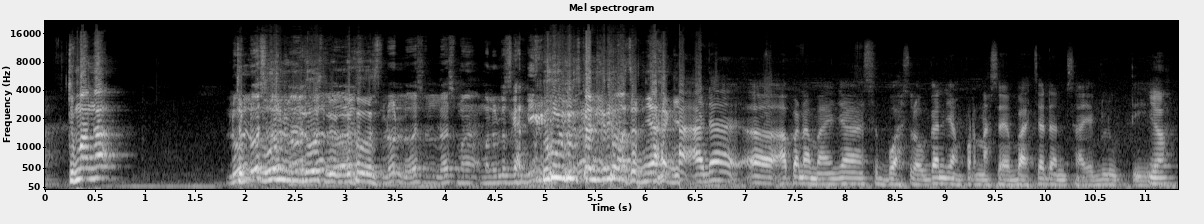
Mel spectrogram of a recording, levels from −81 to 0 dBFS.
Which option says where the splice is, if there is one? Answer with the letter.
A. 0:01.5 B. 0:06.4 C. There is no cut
B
